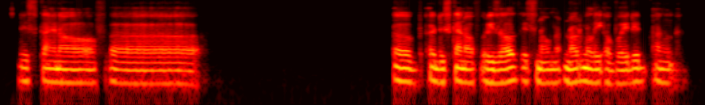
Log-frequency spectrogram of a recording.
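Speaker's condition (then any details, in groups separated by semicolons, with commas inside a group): No condition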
